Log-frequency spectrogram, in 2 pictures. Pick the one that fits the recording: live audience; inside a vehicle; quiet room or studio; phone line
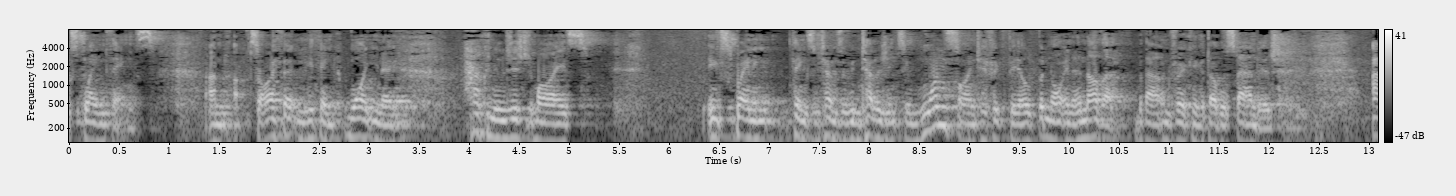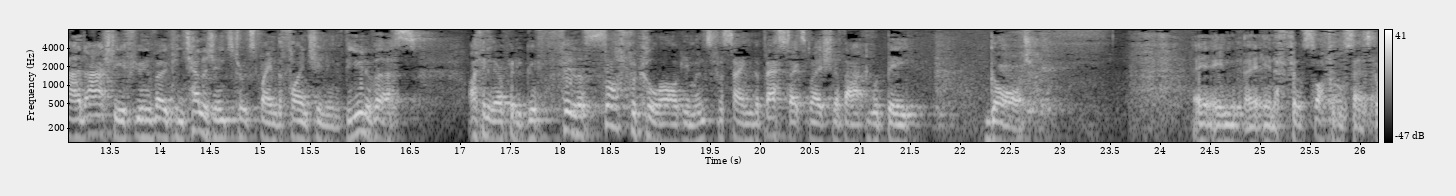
live audience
